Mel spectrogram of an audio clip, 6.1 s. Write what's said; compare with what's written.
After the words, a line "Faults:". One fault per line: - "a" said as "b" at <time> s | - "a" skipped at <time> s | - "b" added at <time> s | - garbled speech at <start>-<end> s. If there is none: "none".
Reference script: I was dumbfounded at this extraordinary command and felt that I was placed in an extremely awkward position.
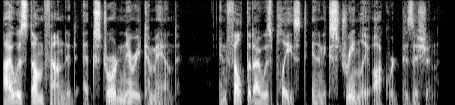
I was dumbfounded at extraordinary command and felt that I was placed in an extremely awkward position.
Faults:
- "this" skipped at 1.2 s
